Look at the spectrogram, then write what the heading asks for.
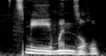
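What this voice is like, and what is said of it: Elmo-like goblin character voice. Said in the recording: “impersonation. Wenzel is just fucking Elmo ... a little like goblin”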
